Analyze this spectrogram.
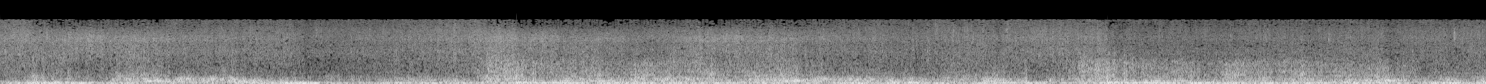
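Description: Heavy rain pours steadily through a thunderstorm while deep thunder rolls and rumbles beneath the constant hiss of the downpour. The sound is loud and unbroken throughout, with no voices.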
